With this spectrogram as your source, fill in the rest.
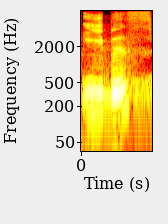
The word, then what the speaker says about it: Ibis: now we are at the Ibis or eus pronounced in Spanish um hotel that I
